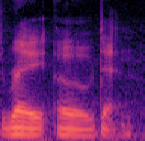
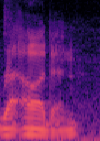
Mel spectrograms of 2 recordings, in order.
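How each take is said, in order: First: The first vowel is long, like 'ray'. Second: The first vowel is short, like 'rah'. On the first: The speaker calls it right. "all of the vowels in their names are long" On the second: The speaker calls it wrong. "It's not Ra O Den"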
